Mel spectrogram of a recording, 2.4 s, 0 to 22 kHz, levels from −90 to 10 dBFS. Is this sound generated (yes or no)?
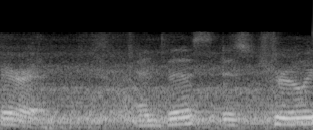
yes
